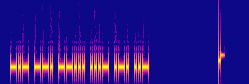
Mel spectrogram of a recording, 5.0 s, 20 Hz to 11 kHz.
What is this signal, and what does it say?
Morse code, heard as a keyed tone, about 28 wpm, 700 Hz. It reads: KG7VRU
